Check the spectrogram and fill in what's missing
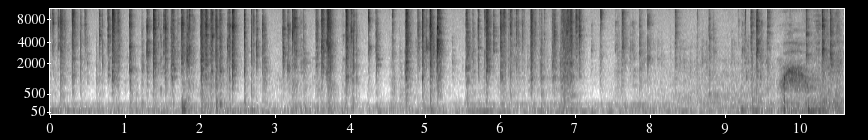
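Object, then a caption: Aluminium foil sheet. A crumpled aluminium foil sheet, held in both hands, is squeezed and crinkled with fingertips and long nails. It makes dense, bright, crackling bursts in irregular rapid clusters, thinning to softer rustles near the end, with a brief duller swell at the close.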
